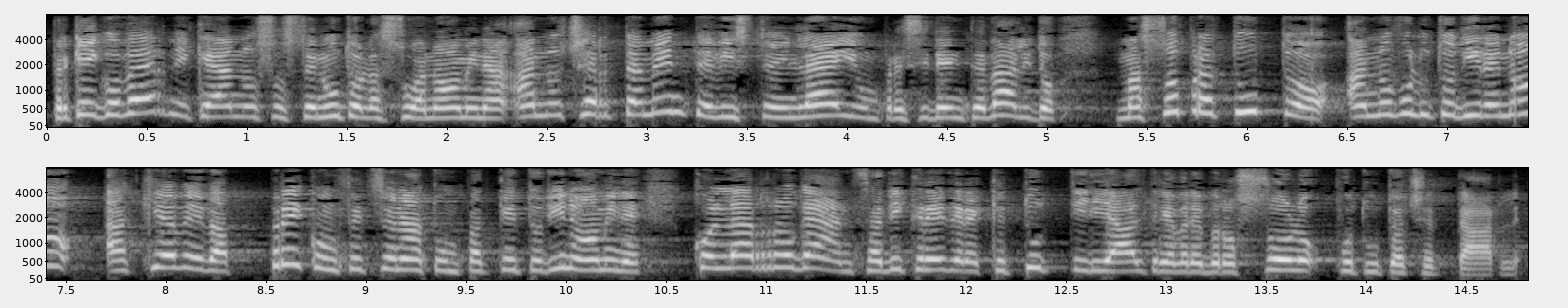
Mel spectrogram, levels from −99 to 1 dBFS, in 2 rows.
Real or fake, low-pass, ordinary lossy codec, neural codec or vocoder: real; none; none; none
